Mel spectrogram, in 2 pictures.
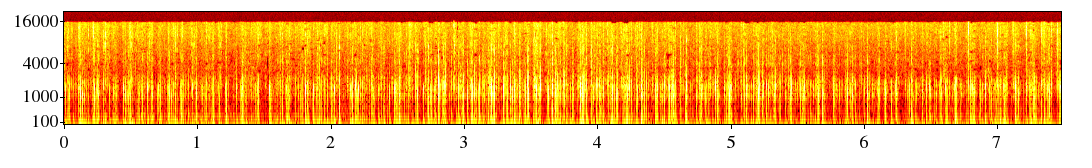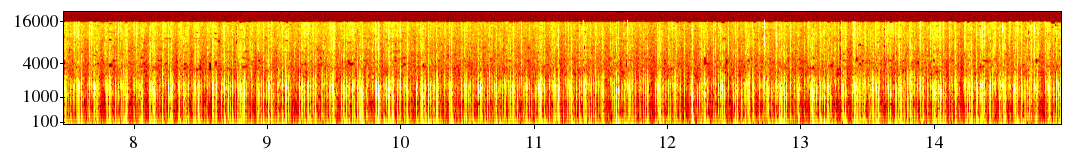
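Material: Leather.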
